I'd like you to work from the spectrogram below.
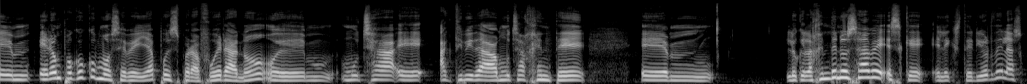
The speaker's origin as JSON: {"language": "Spanish", "town": "Gijón", "region": "Asturias", "country": "Spain", "tie": "born or raised there", "also_born_or_lived": "Avilés", "said": "yo vivía en Gijón, yo nací en Avilés, pero cuando era muy, muy pequeñita mis padres ya me llevaron a Gijón a vivir."}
